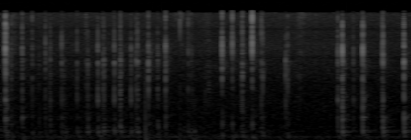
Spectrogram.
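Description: A small hard plastic sunscreen stick container, held upright, is tapped rapidly with long pink fingernails. Quick, dry clicks with a bright edge run through the clip, with fainter scratchy contact between the louder taps. Each tap dies away almost at once.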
